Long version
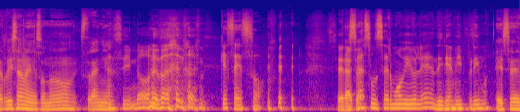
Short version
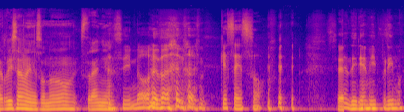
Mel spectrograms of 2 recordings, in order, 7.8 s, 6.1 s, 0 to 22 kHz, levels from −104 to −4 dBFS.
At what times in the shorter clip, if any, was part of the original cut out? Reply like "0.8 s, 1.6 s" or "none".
5.2 s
